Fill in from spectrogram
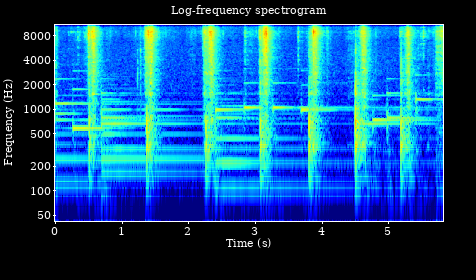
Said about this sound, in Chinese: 给它放在案板上，用刀切成小段。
